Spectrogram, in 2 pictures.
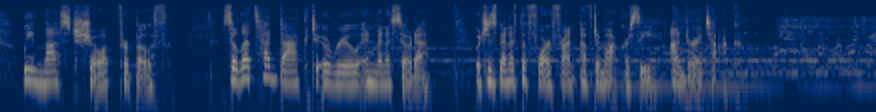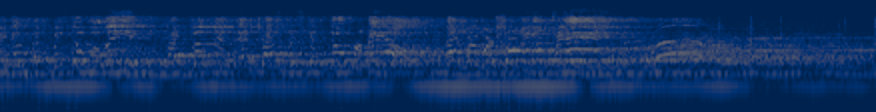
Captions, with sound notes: we must show up for both. So let's head back to Aru in Minnesota, which has been at the forefront of democracy under attack against us. [chanting] We still believe, that goodness, and justice can still prevail. That's why we're showing up today. [cheering]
